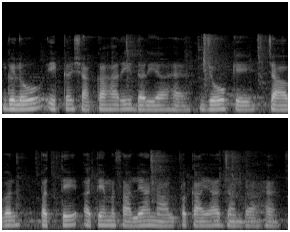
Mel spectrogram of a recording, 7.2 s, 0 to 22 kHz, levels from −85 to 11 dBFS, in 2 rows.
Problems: constant background noise, continuous background conversations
